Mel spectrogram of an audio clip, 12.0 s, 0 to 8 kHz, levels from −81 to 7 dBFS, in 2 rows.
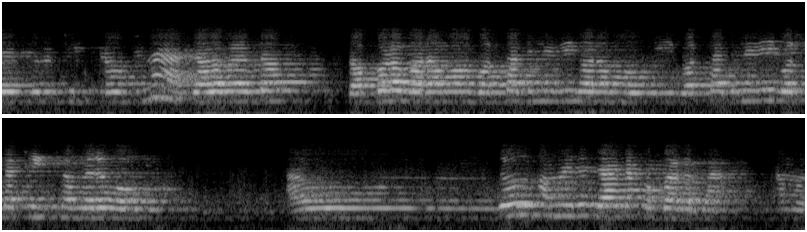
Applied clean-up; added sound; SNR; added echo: neural separator model SepFormer DNS4.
